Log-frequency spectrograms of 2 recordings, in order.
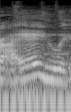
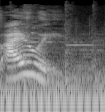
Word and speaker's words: Ai Lee: I've been saying this woman's name wrong for years. I was calling her Ailey. Her name is Ailey.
